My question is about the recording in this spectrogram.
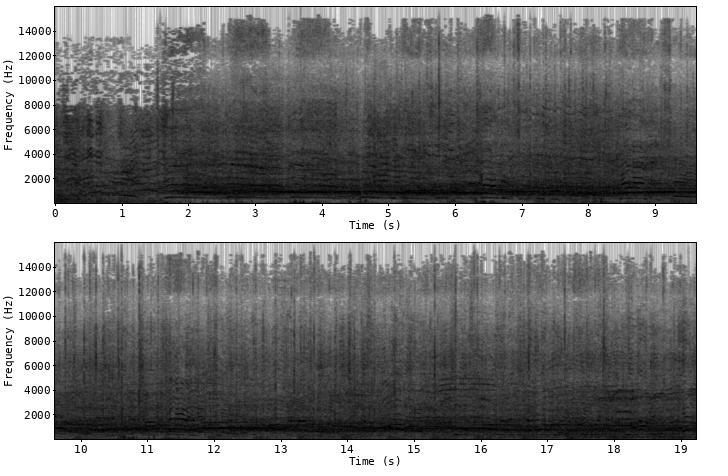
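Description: Football stadium crowd shouting and chanting, many voices at once, with some long held calls over the din.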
